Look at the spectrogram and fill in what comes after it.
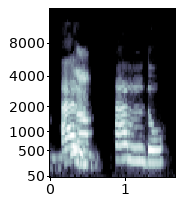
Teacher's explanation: আর আমাদের তো সামনে দুই দাঁতে মাঝখানে গোড়ার সঙ্গে লাগে লাম, মানে এক পাশের গোড়ার সঙ্গে লাগে না দাঁতের।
